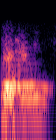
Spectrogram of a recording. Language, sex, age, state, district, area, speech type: Hindi, female, 45-60, Bihar, Madhepura, rural, conversation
